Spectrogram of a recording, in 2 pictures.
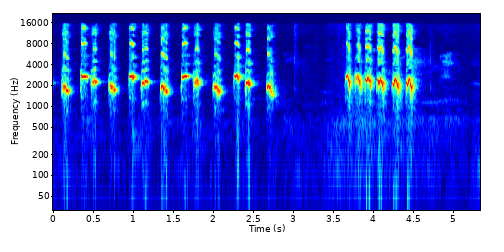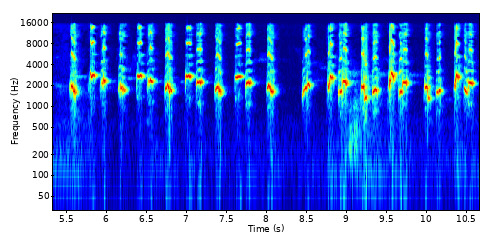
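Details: Rapid ropel song from a yellow-vented bulbul, meant to get captive bulbuls singing back. Clean, bubbly notes come in quick groups separated by two brief silences, with a tight flurry in the middle.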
